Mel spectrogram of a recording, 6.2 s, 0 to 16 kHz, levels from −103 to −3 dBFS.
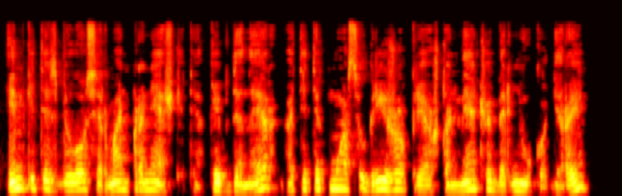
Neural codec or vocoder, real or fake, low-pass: none; real; 9.9 kHz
